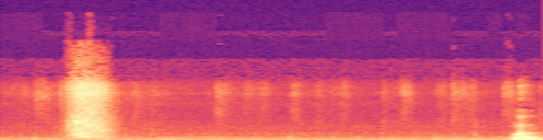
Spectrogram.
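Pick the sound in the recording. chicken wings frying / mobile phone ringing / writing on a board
writing on a board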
